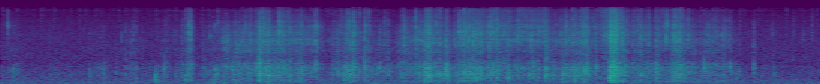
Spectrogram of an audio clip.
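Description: Plastic chip bag crinkling as a hand rummages in it for chips, in uneven spells starting about two seconds in.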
